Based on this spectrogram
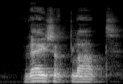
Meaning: clock face
- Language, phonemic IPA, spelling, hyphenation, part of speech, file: Dutch, /ˈʋɛi̯.zərˌplaːt/, wijzerplaat, wij‧zer‧plaat, noun, Nl-wijzerplaat.ogg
